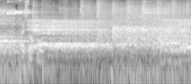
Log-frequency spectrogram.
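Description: A man shouts from the sideline in a large echoing hall.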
